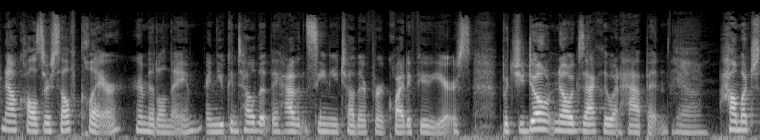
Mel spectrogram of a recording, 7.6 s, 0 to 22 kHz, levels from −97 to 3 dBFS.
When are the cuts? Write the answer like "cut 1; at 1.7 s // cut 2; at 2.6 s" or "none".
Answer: cut 1; at 2.1 s // cut 2; at 6.7 s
